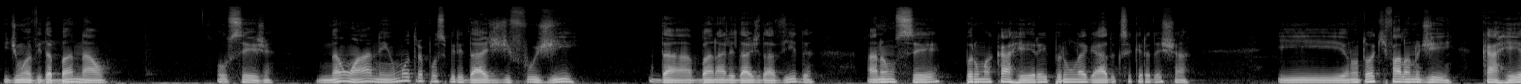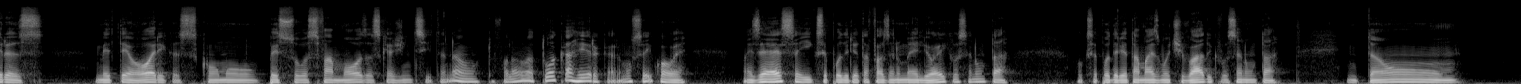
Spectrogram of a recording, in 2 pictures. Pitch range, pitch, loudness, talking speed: 100-115 Hz, 105 Hz, -23 LUFS, 175 wpm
